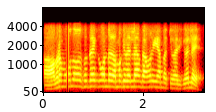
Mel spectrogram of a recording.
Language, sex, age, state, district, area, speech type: Malayalam, male, 45-60, Kerala, Kottayam, rural, conversation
